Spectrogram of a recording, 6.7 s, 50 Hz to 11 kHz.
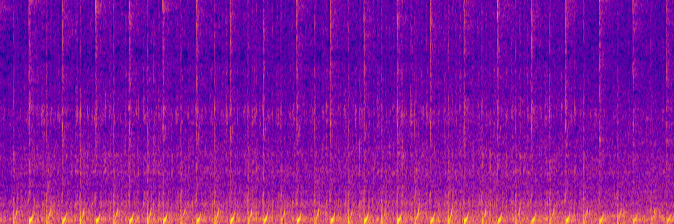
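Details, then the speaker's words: Royal Enfield Classic 350 single idling after a top-end tik-tik fix with new rockers fitted and the hydraulic lifters repaired, not replaced; steady, even thump with no tapping, a healthy idle. "So guys finally गाड़ी का काम complete हो गया है और गाड़ी हमारी start भी हो गई एक बार आप आवाज सुन सकते हैं गाड़ी"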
